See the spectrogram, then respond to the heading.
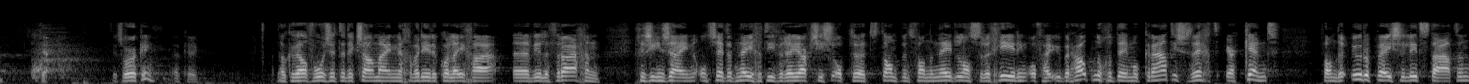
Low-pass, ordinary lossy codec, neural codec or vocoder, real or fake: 7.2 kHz; none; none; real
